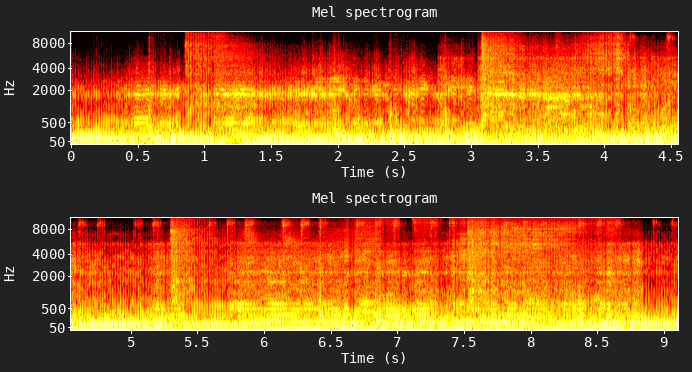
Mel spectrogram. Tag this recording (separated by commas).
Music, Country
